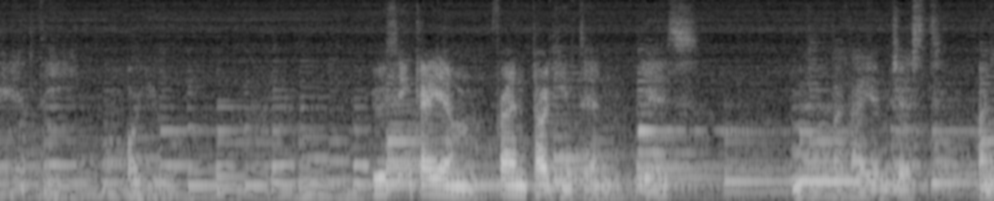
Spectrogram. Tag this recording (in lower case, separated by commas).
speech, music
